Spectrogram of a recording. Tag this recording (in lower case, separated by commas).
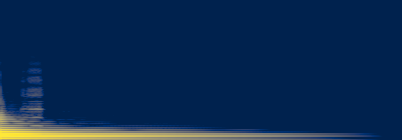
guitar, musical instrument, bass guitar, music, plucked string instrument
